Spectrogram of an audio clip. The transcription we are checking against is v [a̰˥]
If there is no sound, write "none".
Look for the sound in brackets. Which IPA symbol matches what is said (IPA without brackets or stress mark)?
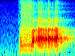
a̰˥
